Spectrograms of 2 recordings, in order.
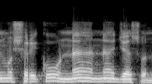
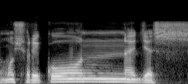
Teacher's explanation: nun ketemu nun, boleh idgham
